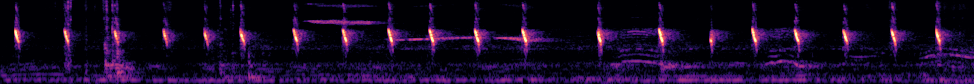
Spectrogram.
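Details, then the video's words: Prinia giving a fast clicking call: sharp high ticks repeated about three times a second, steady and even, with faint chirps from other birds in the background. "Prenjak Klik cepat"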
